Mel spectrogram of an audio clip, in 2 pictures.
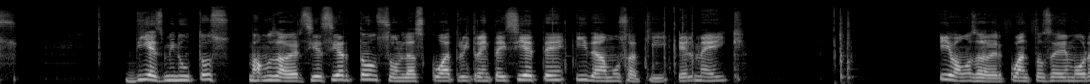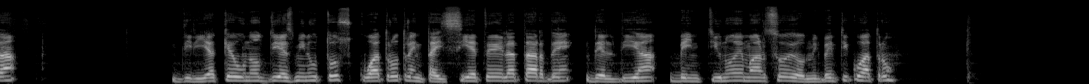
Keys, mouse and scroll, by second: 1.2-4.2 scroll down 2, 4.2 click, 5.4-7.2 typing, 8.3 Return, 10.3 typing.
